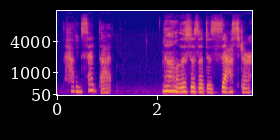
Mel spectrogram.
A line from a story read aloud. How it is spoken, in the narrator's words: I grumbled out loud to myself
